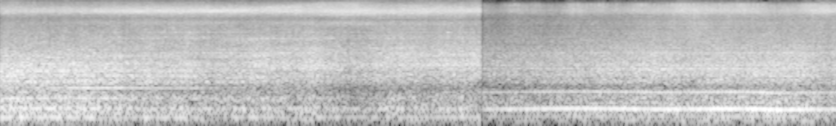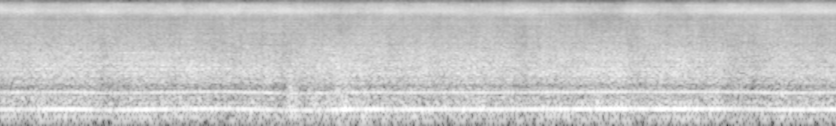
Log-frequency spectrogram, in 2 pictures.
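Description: A tractor engine hums steadily close by.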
